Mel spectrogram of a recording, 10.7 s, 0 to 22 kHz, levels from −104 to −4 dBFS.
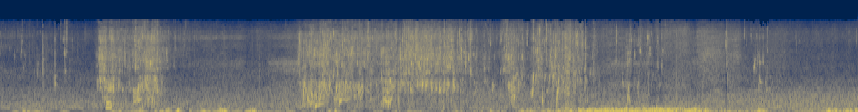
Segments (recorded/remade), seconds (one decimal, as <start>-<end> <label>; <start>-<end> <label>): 0.0-7.1 recorded; 7.1-10.7 remade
